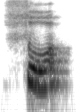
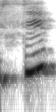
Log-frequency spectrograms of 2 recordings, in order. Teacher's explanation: со - твердий а сі пом'якшений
